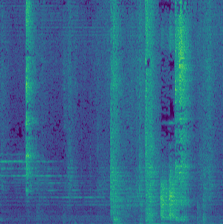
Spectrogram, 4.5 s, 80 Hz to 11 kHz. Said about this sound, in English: Oh, I need a little WD-40 on one of those doors. What the hell's going on there?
